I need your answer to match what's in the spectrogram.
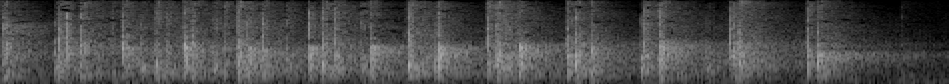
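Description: A small group claps in a steady rhythm, about a dozen sharp, fairly close hand claps in quick succession, fading out at the end with no talking.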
